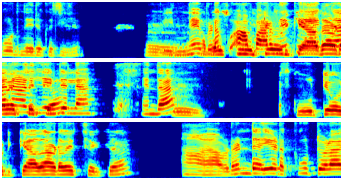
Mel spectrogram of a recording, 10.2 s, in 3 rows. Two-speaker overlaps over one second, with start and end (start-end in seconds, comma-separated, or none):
2.0-3.9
